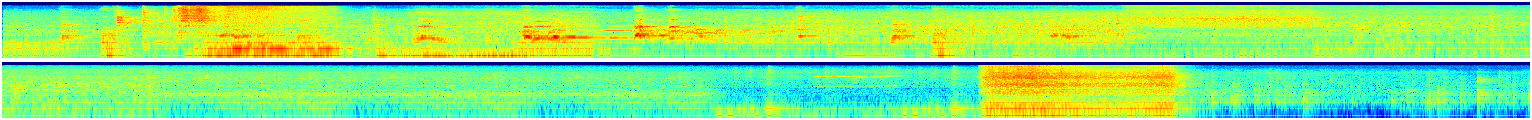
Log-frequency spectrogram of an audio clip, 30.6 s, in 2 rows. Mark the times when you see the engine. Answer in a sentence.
You can hear the engine from 0.0 to 6.0 s and from 25.1 to 27.1 s.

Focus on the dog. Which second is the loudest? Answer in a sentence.
The loudest moment of the dog is at 5 seconds.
